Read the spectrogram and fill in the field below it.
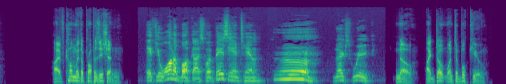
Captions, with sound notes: Um,I have come with a proposition. If you wanna book us,we're busy until (yawn) next week. No,I don't want to book you.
